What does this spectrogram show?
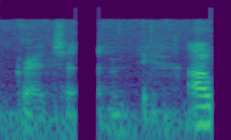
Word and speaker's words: Gretch: named after my grandma Gretchen, who I adore. It's funny though, because she always said, never let anyone shorten your name. Don't let people call you Gretch because it rhymes with wretch.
